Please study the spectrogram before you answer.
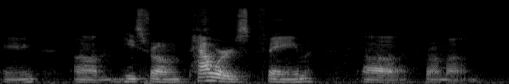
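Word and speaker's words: Oeming: I think he pronounced his last name Aiming.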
